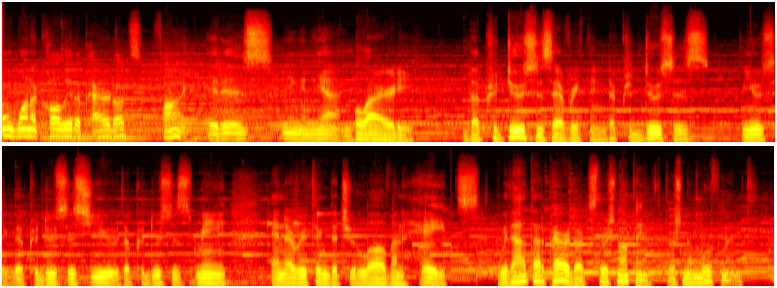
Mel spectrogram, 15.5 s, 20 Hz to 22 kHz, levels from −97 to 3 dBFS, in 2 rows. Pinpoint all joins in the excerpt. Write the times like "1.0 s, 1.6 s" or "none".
12.2 s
